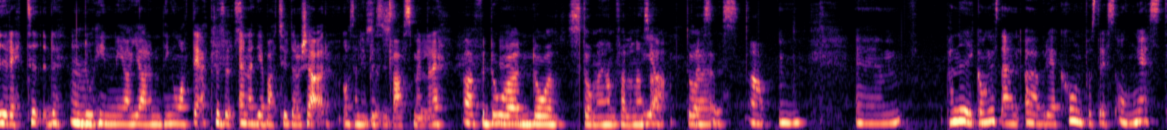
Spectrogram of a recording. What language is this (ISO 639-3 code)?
swe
